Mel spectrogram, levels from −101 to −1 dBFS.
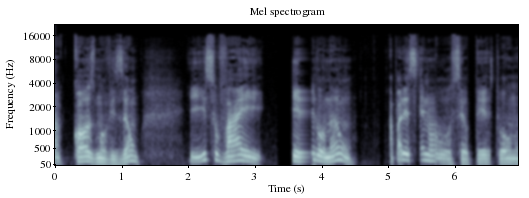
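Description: At 3.31 s the speech breaks off for about a quarter second, until 3.58 s. A second break follows from 3.67 to 3.87 s. Both are likely a long network dropout. The receiver stretches the last sound into a fading buzz. The lost speech never returns.

From 4.50 to 6.68 s there is repeated packet loss, giving a robotic sound. Seven short gaps occur, the longest 62 ms. Each is patched by repeating the last sound. About 16% of this stretch is filled in, so it sounds choppy.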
